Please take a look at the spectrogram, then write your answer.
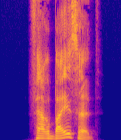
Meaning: second-person plural subjunctive I of verbeißen
- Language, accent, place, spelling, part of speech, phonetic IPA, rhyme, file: German, Germany, Berlin, verbeißet, verb, [fɛɐ̯ˈbaɪ̯sət], -aɪ̯sət, De-verbeißet.ogg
